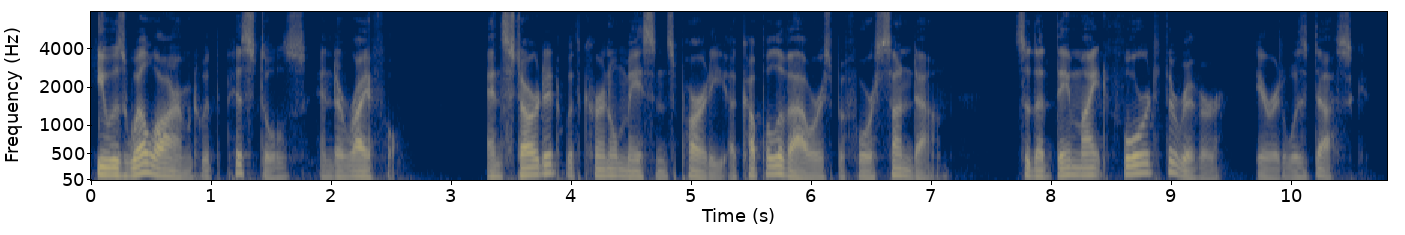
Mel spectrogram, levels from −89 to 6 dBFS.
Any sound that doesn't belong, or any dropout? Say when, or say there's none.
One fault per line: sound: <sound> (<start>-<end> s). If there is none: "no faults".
no faults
